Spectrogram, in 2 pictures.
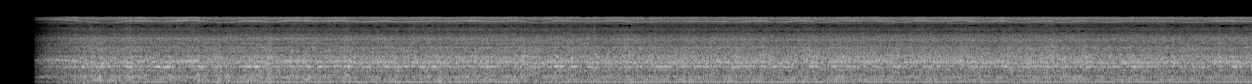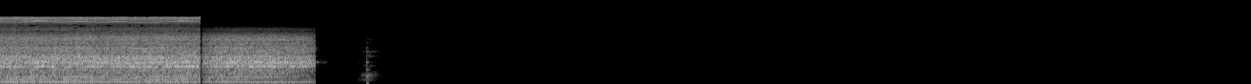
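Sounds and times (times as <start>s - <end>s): blender motor whirring: 0.4s - 15.7s.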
